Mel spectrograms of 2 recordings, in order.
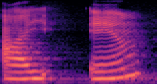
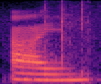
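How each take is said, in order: First: Both words are said separately in full. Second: The two words merge into one short syllable. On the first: This is the formal way of saying it. "ao invés de falar I am" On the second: This is the informal way of saying it. "no informal a gente contrai ... É como se pronuncia mais ou menos assim"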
